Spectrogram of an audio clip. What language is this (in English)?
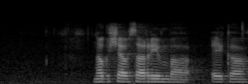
Tsonga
